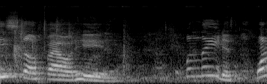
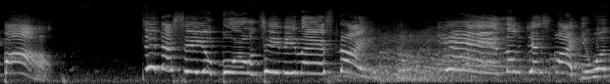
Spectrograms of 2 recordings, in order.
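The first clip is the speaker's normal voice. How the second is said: higher, hammed-up proud father; excited dad voice; 7 semitones higher than usual. Father bragging to Bob at the grocery store, much higher. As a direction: brag to the neighbor, pitched up. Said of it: "my father running into somebody".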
